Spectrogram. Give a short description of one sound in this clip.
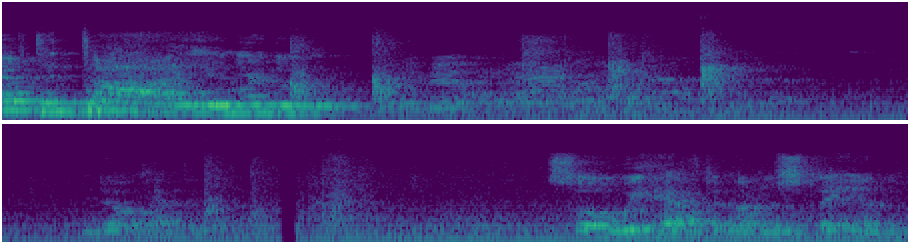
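A middle-aged man speaks with animation into a microphone, heard through loudspeakers in a large echoing hall.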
